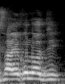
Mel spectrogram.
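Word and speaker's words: psychology: तो वहां पे हम पी को नहीं पढ़ते हैं, स्पेलिंग होती है साइकोलॉजी, और किसी से पूछते हो तो एस से कहता है, स्पेलिंग चालू होती है पी से।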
